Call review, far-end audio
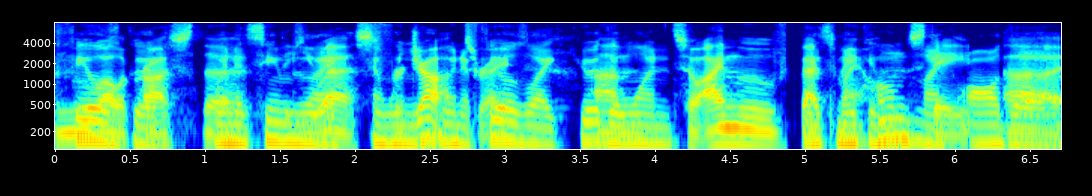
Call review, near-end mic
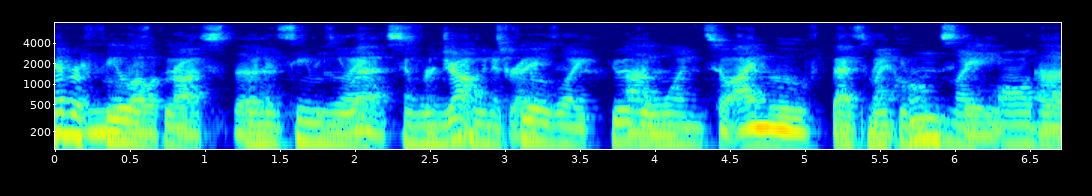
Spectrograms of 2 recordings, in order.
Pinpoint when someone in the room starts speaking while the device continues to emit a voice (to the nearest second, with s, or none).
none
